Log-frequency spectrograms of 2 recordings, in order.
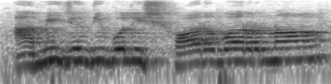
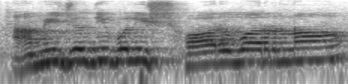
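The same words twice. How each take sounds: The two takes are said the same way.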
